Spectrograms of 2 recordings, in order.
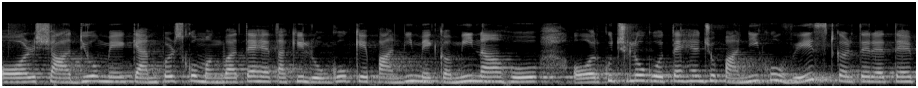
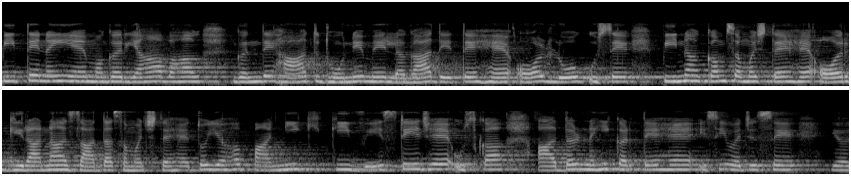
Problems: background sounds at intervals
